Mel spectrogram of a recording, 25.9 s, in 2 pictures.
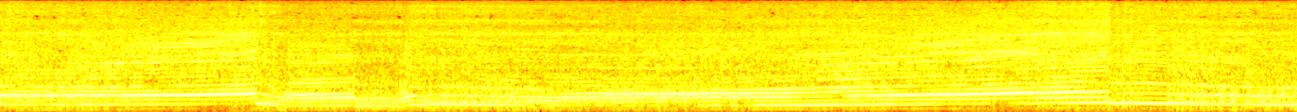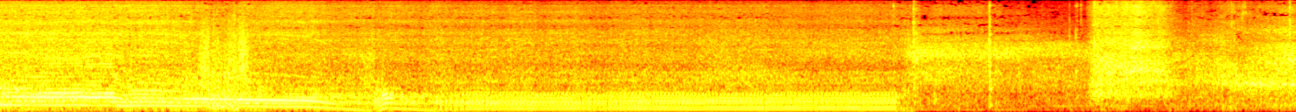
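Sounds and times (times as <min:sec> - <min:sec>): short hiss: 0:23.8 - 0:24.9.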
